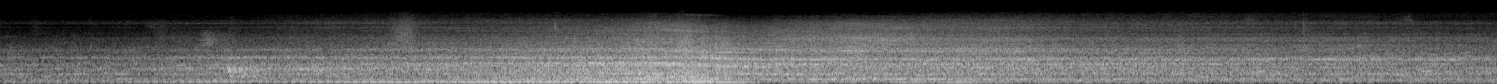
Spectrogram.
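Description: A train moving through the station, getting louder to its loudest about seven seconds in and then easing off. Its steady tones dip slightly in pitch as it goes by. A couple of short clicks sound early on.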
